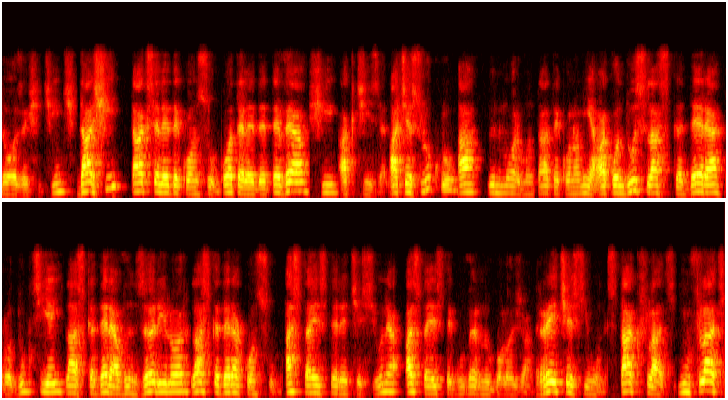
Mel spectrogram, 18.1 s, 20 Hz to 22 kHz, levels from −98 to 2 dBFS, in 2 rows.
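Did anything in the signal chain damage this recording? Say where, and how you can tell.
No, the sound carries only the ordinary marks of a call path, with the lowest bass trimmed by the call microphone processing and nothing above 8 kHz, a band limit that fits an Opus codec in the WebRTC call path running at a moderate bitrate, and nothing in the chain has damaged it.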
